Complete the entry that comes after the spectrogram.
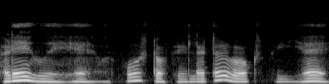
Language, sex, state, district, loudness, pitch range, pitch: Hindi, male, Himachal Pradesh, Shimla, -18 LUFS, 125-150 Hz, 130 Hz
